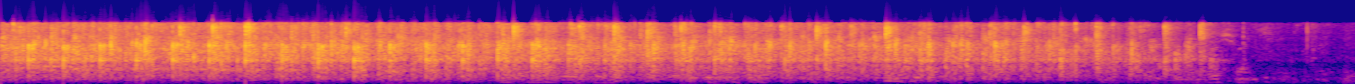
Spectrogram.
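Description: A crowd applauds loudly.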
